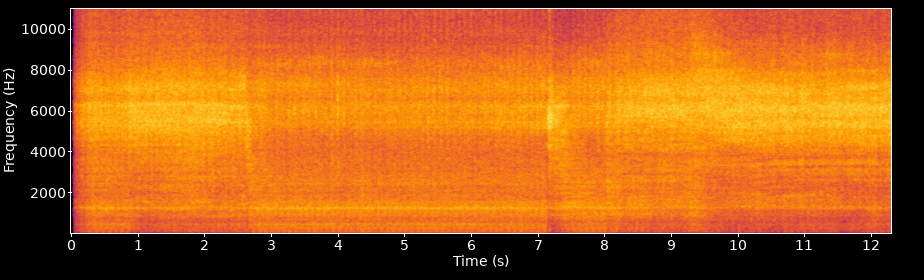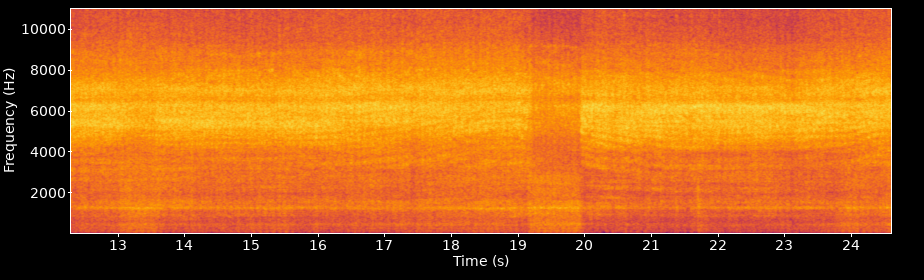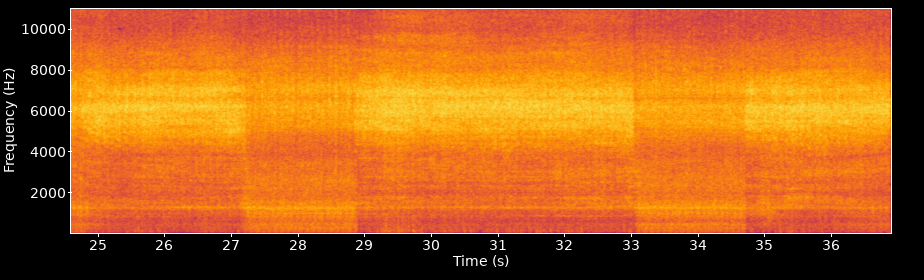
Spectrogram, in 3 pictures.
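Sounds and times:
circular saw cutting wood: 0:00.1 - 0:36.9
sharp click: 0:07.2 - 0:08.4.

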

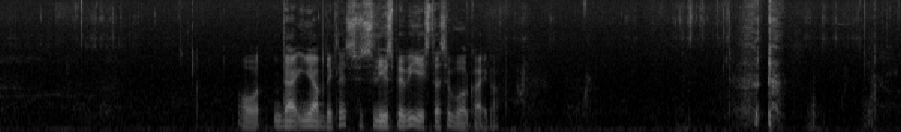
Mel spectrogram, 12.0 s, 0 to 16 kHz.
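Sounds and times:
man clearing his throat: 0:10.0 - 0:10.5.

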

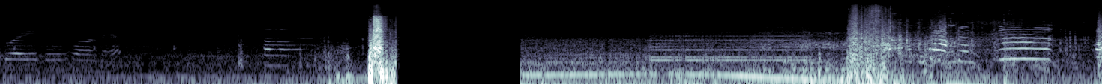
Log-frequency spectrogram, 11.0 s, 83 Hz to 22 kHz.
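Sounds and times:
car road and engine noise: 0:00.0 - 0:03.8, 0:05.2 - 0:11.0
car horn sounding: 0:06.4 - 0:08.4.

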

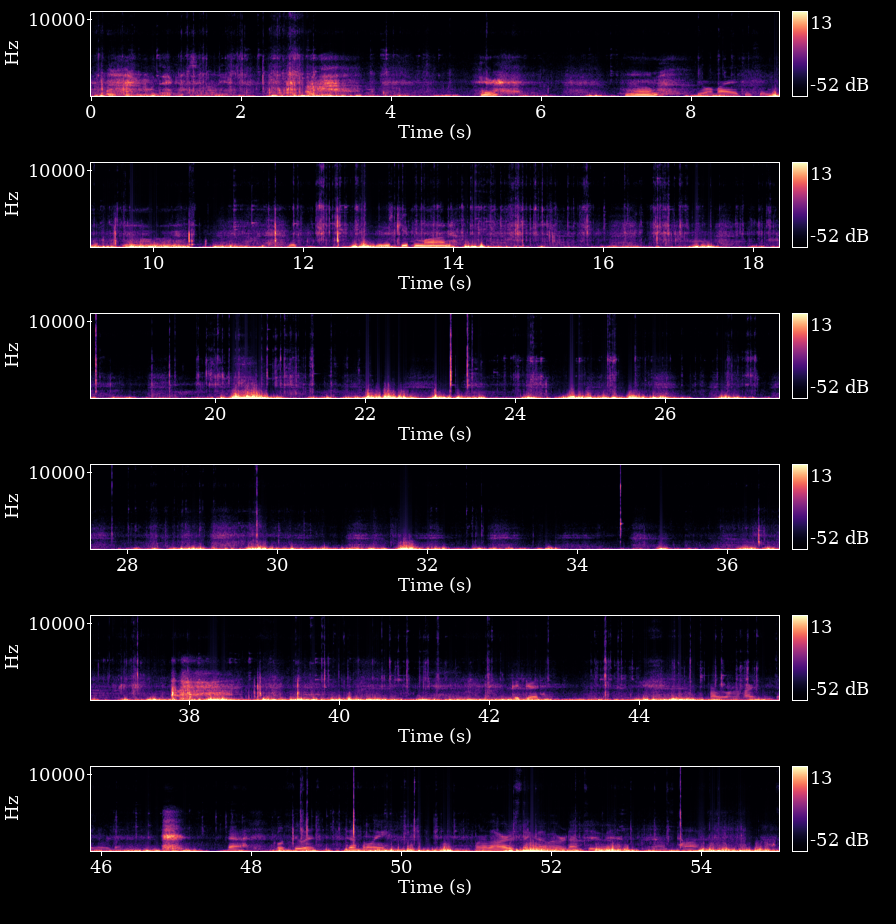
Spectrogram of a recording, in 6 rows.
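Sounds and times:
metal climbing gear clinking: 0:00.0 - 0:55.0
wind buffeting microphone: 0:00.0 - 0:55.0.

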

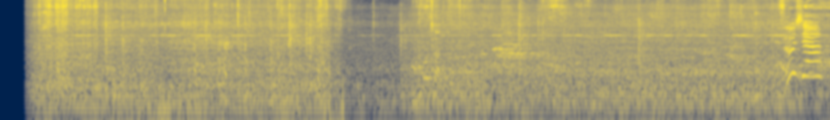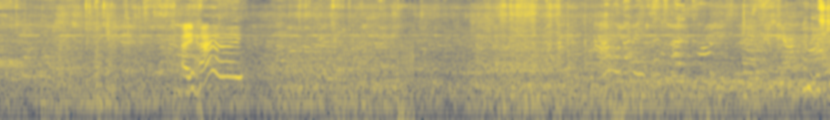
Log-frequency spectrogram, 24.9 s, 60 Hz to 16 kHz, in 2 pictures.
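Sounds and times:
kiddie train ride rumbling: 0:00.4 - 0:24.9
child's voice: 0:21.4 - 0:24.1.

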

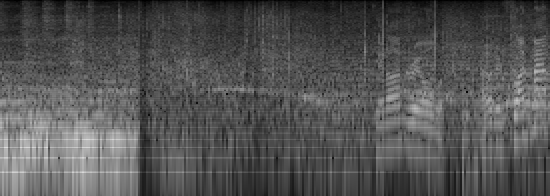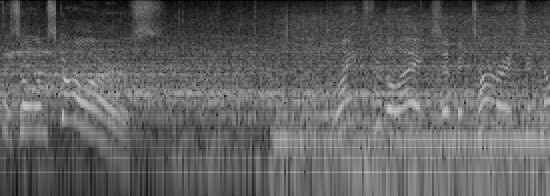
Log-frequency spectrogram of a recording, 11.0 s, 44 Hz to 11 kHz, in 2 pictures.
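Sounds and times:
crowd noise: 0:03.0 - 0:11.0.

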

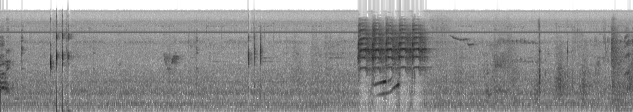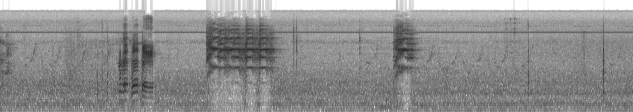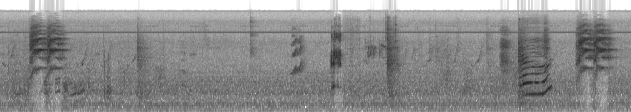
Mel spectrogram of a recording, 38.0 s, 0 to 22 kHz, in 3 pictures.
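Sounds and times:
lorikeets chattering: 0:00.0 - 0:01.6, 0:03.2 - 0:05.5, 0:06.6 - 0:11.0, 0:11.9 - 0:15.8, 0:16.8 - 0:18.4, 0:19.8 - 0:23.9, 0:24.7 - 0:29.4, 0:31.0 - 0:37.8
parrot chattering calls: 0:07.1 - 0:08.7, 0:15.0 - 0:15.8, 0:16.8 - 0:18.4, 0:20.5 - 0:21.1, 0:25.6 - 0:27.6, 0:31.1 - 0:32.2, 0:35.3 - 0:37.7
parrot harsh call: 0:07.1 - 0:08.7, 0:15.0 - 0:15.8, 0:25.6 - 0:27.6, 0:31.1 - 0:32.2, 0:35.3 - 0:37.7.

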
